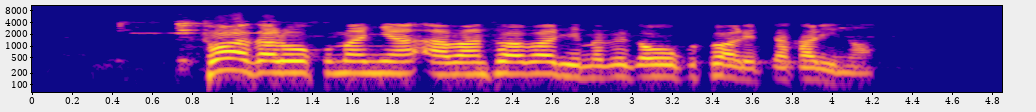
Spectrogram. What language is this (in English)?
Ganda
